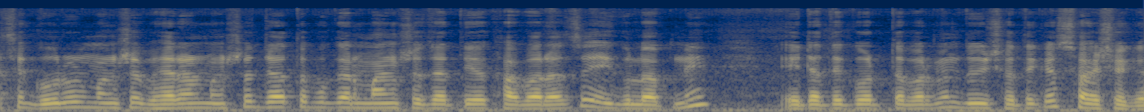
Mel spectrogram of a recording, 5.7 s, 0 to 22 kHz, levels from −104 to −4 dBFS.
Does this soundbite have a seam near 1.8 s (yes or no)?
no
